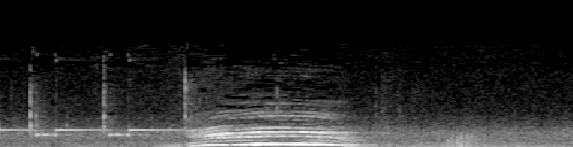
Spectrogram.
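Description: A cartoon character jumps with a springy, rising chirp.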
